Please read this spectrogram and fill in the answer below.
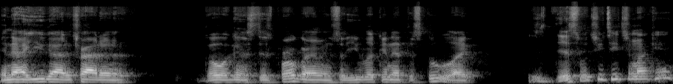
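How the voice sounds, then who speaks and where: With a dark, mellow tone, a man speaks at a fairly low pitch and moderate pace with ordinary pitch variation. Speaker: YouTube commentary host. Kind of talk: casual commentary monologue.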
